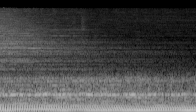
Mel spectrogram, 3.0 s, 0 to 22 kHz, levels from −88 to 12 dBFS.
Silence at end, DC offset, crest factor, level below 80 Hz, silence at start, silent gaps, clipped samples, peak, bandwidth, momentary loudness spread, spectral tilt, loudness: 0 s; under 0.1%; 12 dB; -22 dBFS; 0 s; none; under 0.1%; -6 dBFS; 15.5 kHz; 1 LU; -7.5 dB/octave; -19 LUFS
